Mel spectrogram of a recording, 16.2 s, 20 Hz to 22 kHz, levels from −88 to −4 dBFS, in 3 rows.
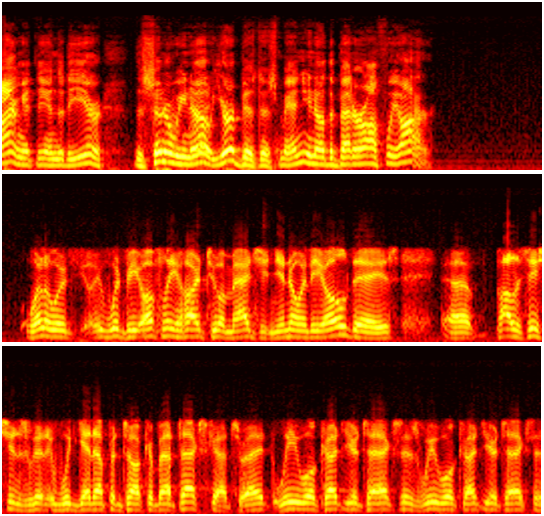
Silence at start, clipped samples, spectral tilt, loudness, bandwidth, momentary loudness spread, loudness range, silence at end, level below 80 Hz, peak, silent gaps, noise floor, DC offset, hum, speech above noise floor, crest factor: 0 s; under 0.1%; -5 dB/octave; -21 LUFS; 14 kHz; 8 LU; 4 LU; 0 s; -52 dBFS; -6 dBFS; none; -61 dBFS; under 0.1%; 60 Hz at -60 dBFS; 40 dB; 16 dB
